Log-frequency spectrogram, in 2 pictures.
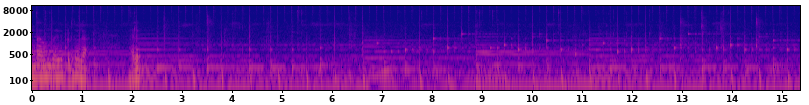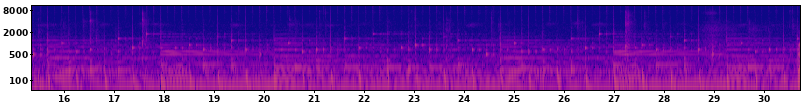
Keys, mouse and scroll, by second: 0.3 right click, 0.6 right click, 1.2 right click, 1.5-2.3 middle drag, 2.3 right click, 3.8 KP_1, 4.9 r, 7.6 Tab, 8.1 right click, 9.5-11.1 drag, 11.1 scroll down 2, 11.2-11.7 middle drag, 11.7 scroll up 1, 11.9-13.2 middle drag, 13.2 KP_7, 13.8 shift+d, 14.7 KP_7, 16.1 r, 22.6 g, 23.9 r, 30.0 g.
